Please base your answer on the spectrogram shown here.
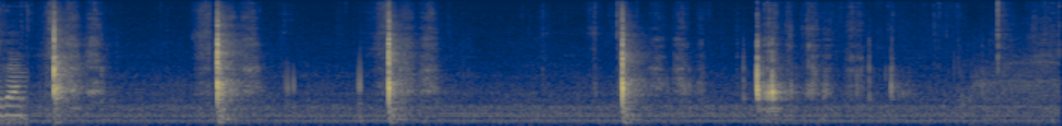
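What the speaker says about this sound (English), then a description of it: "So I'm chopping my last vegetable." Knife chopping vegetables, spinach among them, for an omelette: about six sharp, separate cuts against a board spaced a second or two apart, close and crisp in an otherwise quiet kitchen.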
